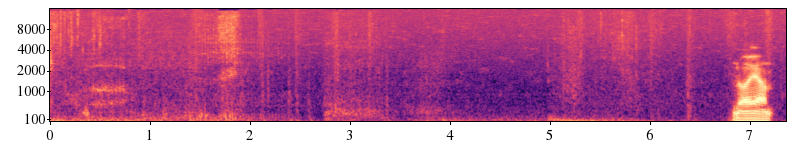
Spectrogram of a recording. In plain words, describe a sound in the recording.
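Footsteps rustle quickly through dry grass.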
